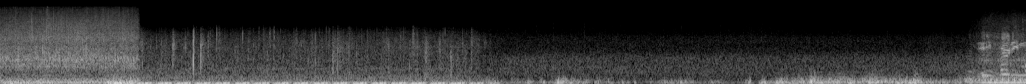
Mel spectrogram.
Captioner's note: sound of crackling flames and engine idling; soft sound of fire crackling and wind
